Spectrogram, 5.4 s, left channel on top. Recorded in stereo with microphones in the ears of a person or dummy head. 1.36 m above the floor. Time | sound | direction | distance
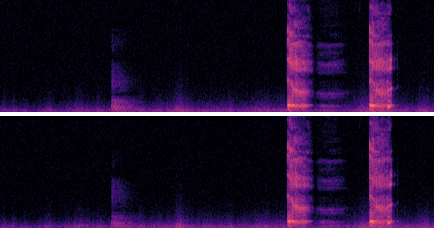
1.4 | an explosion | 35° left (ahead or behind) | ?
3.6 | a cough | 10° left (ahead or behind) | ?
